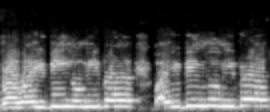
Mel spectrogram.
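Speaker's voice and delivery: very high-pitched, tearful, crying, pleading voice. Retelling a beating in a car, imitating someone crying. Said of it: "Portland crying".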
